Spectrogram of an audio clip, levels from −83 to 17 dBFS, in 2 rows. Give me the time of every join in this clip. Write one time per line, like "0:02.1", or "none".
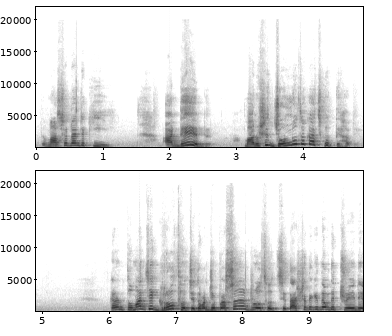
none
